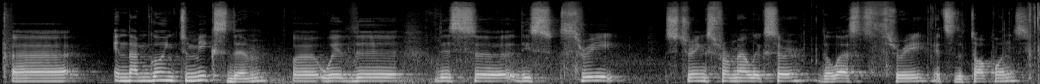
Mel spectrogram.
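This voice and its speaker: Very slowly and in a Portuguese accent, a man speaks at a fairly high pitch with monotone, flat intonation and very even loudness, with audible room echo and noticeable background noise. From Portugal. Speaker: youtuber, guitarist. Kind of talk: casual vlog monologue. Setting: at home, filming while changing guitar strings. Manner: hesitant, many fillers.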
